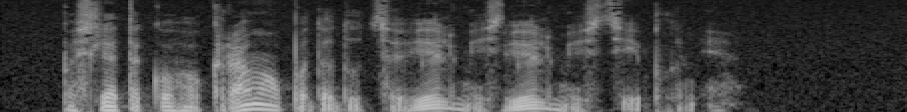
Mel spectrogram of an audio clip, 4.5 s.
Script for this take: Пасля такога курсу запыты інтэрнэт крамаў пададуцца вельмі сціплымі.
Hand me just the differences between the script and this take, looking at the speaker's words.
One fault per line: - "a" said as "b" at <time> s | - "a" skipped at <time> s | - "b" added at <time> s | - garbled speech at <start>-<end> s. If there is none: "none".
- "курсу запыты інтэрнэт" skipped at 1.0 s
- "вельмі" added at 2.5 s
